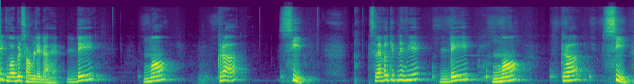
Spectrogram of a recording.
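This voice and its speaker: A man teaching English grammar in a patient, step-by-step explanatory lecture, dropping English terms into his talk. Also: high voice.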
